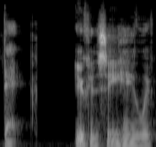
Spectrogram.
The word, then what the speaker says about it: deque: Well, you can use a double-ended queue, which is pronounced dec. You can see here with dec we can append the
